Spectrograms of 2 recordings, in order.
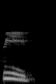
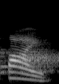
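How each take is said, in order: First: It is said with Indonesian pronunciation. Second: It is said with English pronunciation. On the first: This is how it is read in Indonesian. "di matematika pakai bahasa Indonesia dibilang P ya" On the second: This is how it is read in English math. "Tapi di math bilang aja pi ya"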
